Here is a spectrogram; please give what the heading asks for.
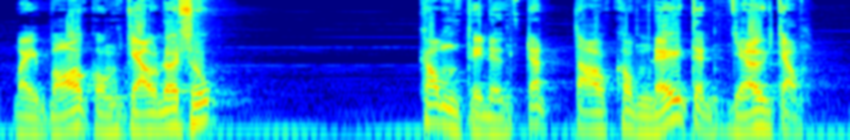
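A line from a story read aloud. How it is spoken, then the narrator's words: Furious roar. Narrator (Vietnamese): Ông ta điên tiết gầm lên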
